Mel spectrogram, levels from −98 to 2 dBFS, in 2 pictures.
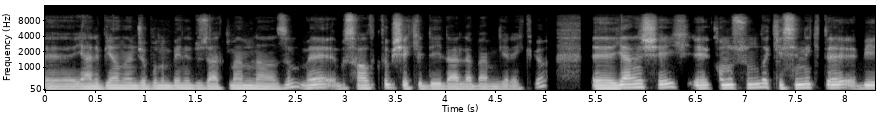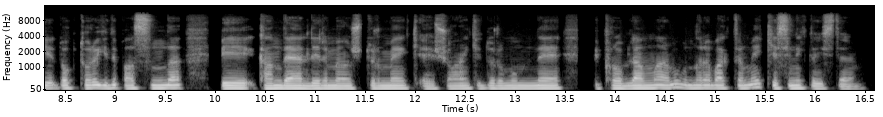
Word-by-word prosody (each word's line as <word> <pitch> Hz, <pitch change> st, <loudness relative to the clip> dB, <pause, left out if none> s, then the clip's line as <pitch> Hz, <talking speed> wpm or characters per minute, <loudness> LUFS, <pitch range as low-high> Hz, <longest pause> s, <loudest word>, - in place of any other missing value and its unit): Eee, 85 Hz, -, -1 dB
yani 90 Hz, +3 st, -1 dB
bir 105 Hz, -, +1 dB
an 105 Hz, -1 st, +3 dB
önce 100 Hz, -1 st, +1 dB
bunun 105 Hz, 0 st, +1 dB
beni 105 Hz, 0 st, +1 dB
düzeltmem 100 Hz, +1 st, 0 dB
lazım 95 Hz, -, -2 dB
ve 125 Hz, -1 st, -1 dB
sağlıklı 110 Hz, +4 st, -2 dB
bir 125 Hz, -, -1 dB
şekilde 95 Hz, -3 st, -1 dB
ilerlemem 90 Hz, -1 st, -2 dB
gerekiyor. 90 Hz, -, -9 dB, 0.5 s
Eee, 105 Hz, -, +4 dB
yani 130 Hz, +7 st, +4 dB
şey, 140 Hz, +3 st, +1 dB, 0.2 s
eee, 115 Hz, 0 st, +1 dB
konusunda 130 Hz, +4 st, +1 dB
kesinlikle 125 Hz, -2 st, 0 dB
bir 110 Hz, -2 st, +2 dB
doktora 110 Hz, +2 st, 0 dB
gidip 110 Hz, 0 st, -1 dB
aslında 110 Hz, +2 st, +1 dB, 0.4 s
bir 105 Hz, 0 st, +3 dB
kan 105 Hz, 0 st, +2 dB
değerlerimi 105 Hz, 0 st, +4 dB
ölçtürmek, 100 Hz, +1 st, 0 dB
eee, 95 Hz, -1 st, -4 dB
şu 95 Hz, +1 st, -5 dB
anki 100 Hz, 0 st, -3 dB
durumum 100 Hz, 0 st, 0 dB
ne, 105 Hz, 0 st, +2 dB, 0.3 s
bir -, -, -12 dB
problem 105 Hz, +1 st, +1 dB
var 115 Hz, -1 st, +1 dB
mı, 130 Hz, +3 st, -1 dB
bunlara 110 Hz, 0 st, 0 dB
baktırmayı 110 Hz, +6 st, -1 dB
kesinlikle 105 Hz, -1 st, -1 dB
isterim. 90 Hz, -2 st, -6 dB
105 Hz, 150 wpm, -23 LUFS, 100-115 Hz, 0.5 s, Eee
